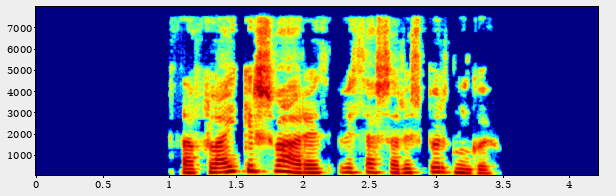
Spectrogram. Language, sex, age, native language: Icelandic, female, 40-49, Icelandic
